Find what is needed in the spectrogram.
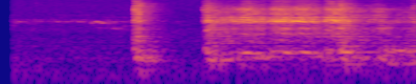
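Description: Car engine cranked by its starter without catching, a harsh grinding noise that begins about a second in after a short burst; the failed start suggests a dead battery.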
